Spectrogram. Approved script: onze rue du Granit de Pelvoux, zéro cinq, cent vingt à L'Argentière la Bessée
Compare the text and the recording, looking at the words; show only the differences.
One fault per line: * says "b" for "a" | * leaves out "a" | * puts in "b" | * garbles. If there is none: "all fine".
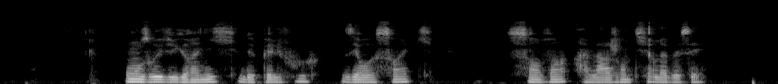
all fine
